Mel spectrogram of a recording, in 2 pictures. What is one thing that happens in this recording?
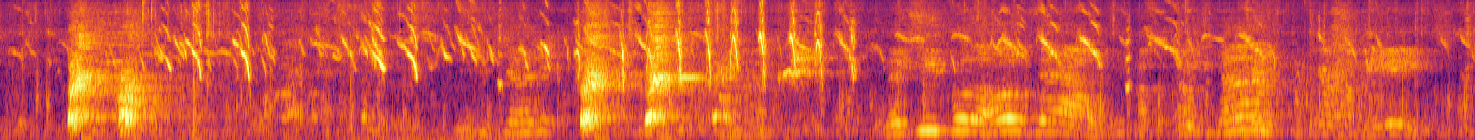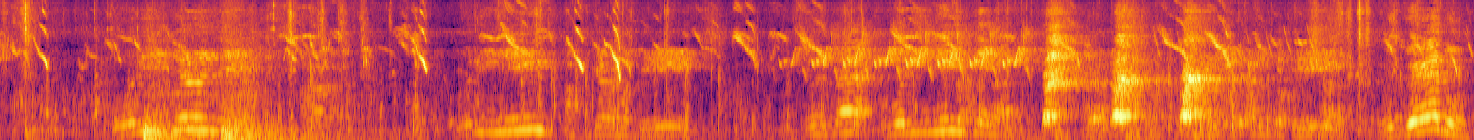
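Chickens cheep and cluck close by, outdoors.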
